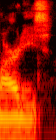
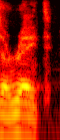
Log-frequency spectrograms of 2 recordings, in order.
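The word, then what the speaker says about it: arête: I believe a rate so I call them Artie's but I believe the proper pronunciation is a rate and this is that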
